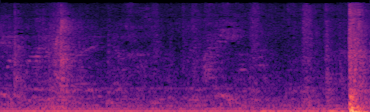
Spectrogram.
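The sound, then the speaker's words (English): A classroom door is shut with a single solid thud near the end, preceded by a few seconds of quiet background noise and faint shuffling. “Okay, so I'm gonna shut the door real quick.”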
